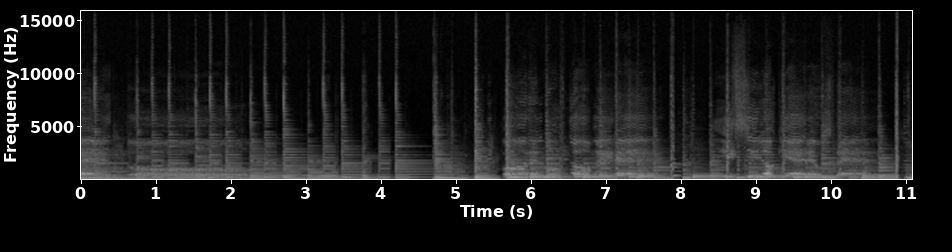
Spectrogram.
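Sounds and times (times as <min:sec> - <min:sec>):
acoustic guitars strumming: 0:00.0 - 0:11.0.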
